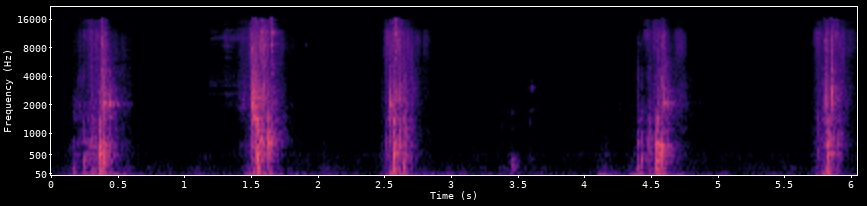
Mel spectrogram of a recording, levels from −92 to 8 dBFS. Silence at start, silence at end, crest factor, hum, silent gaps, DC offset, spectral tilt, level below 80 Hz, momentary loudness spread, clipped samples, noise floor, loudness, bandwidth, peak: 0.15 s; 0.1 s; 28 dB; none; none; under 0.1%; -3 dB/octave; -54 dBFS; 24 LU; under 0.1%; -77 dBFS; -35 LUFS; 16.5 kHz; -12 dBFS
